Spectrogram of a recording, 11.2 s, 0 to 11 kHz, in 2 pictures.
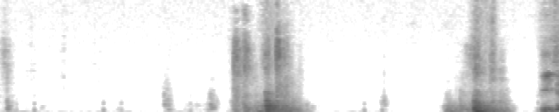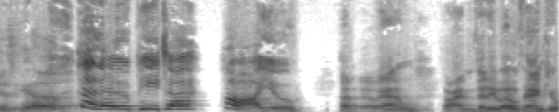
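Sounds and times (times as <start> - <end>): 
door thump: 2.4 - 3.2, 4.5 - 5.2
speech: 5.4 - 11.1.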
